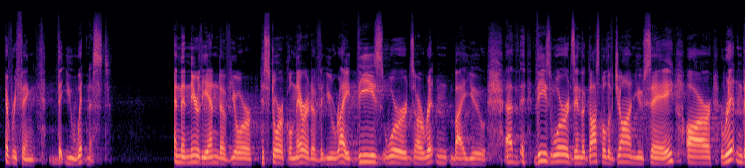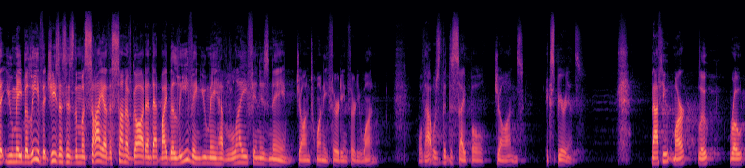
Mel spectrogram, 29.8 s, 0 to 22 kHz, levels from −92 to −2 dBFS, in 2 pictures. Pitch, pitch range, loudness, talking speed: 135 Hz, 120-155 Hz, -25 LUFS, 150 wpm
